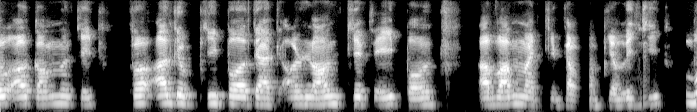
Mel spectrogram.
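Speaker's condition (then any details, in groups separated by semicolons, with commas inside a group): Cerebral palsy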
